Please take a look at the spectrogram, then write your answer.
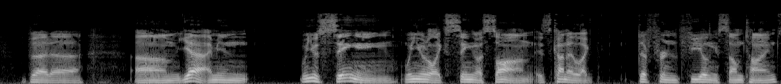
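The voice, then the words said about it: Deep, low-pitched speaking voice. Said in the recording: “talking into like a really, real deep voice ... I'd like to speak in like, uh, lower pitch”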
